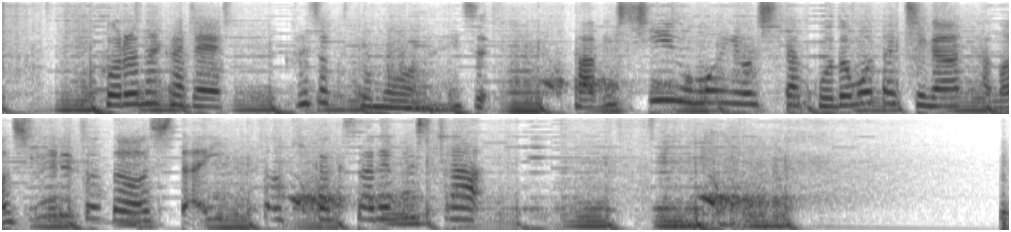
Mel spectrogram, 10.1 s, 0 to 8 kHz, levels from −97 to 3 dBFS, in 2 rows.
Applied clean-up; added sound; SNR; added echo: neural mask model RNNoise.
